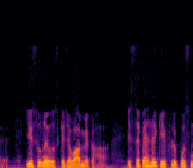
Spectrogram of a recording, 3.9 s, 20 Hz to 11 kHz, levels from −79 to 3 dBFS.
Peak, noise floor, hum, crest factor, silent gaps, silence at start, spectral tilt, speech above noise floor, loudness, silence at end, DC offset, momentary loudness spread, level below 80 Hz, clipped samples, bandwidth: -4 dBFS; -43 dBFS; none; 14 dB; none; 0 s; -10.5 dB/octave; 25 dB; -18 LUFS; 0 s; under 0.1%; 13 LU; -56 dBFS; under 0.1%; 4 kHz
